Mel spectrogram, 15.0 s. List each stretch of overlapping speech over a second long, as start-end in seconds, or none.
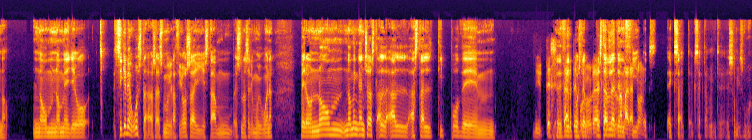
11.0-13.0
